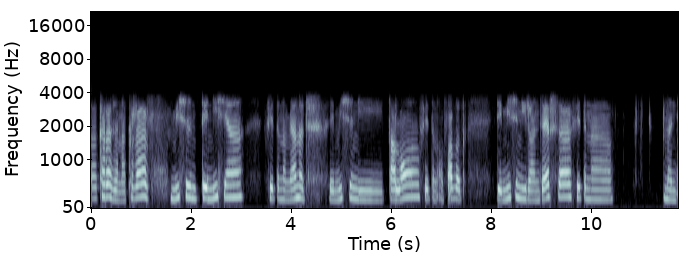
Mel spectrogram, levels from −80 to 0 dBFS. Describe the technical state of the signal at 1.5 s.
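At 1.5 s the speech carries AMR narrowband mobile codec damage, present throughout: vocal-tract modelling at a mid rate near 10 kbps adds audible buzzy, synthetic texture. Nothing passes above 4 kHz, and the band runs from 250 Hz to 3.5 kHz. That coding texture is what separates it from a plain telephone band-limit.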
